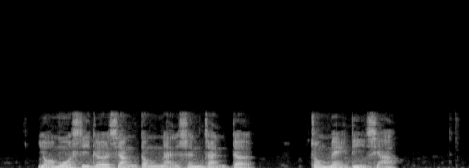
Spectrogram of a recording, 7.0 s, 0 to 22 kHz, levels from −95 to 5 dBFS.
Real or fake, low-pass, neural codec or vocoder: fake; 7.2 kHz; codec, 16 kHz, 8 kbps, FreqCodec, larger model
